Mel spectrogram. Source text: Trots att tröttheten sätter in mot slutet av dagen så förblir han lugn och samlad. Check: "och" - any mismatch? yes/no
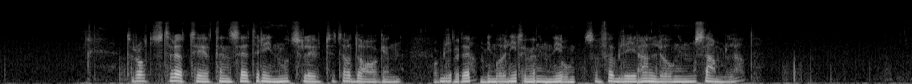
yes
